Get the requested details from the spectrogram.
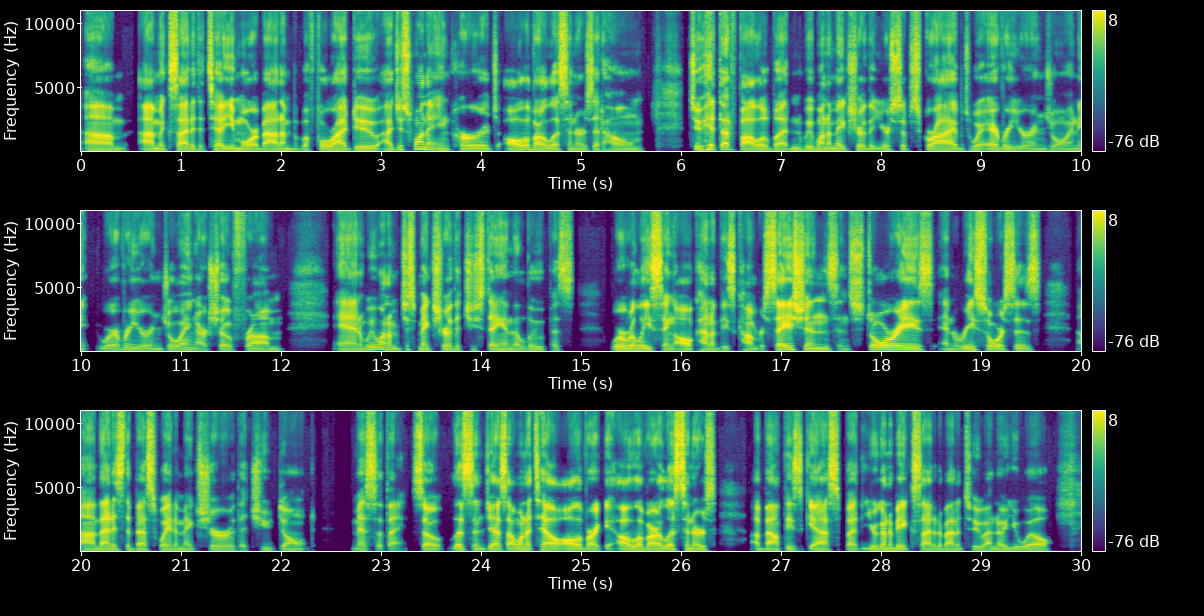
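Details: Adult male podcast host; normal speech.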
